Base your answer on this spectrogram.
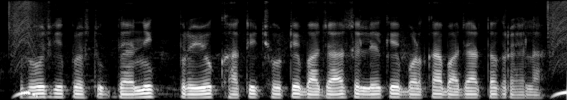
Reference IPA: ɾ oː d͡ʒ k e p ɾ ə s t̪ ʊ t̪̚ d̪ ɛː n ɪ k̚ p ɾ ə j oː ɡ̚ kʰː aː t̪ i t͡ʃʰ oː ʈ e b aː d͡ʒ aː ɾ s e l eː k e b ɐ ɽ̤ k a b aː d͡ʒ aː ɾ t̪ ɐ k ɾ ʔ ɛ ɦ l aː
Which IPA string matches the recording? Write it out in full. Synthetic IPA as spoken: ɾ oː d͡ʒ k e p ɾ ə s t̪ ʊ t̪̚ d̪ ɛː n ɪ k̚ p ɾ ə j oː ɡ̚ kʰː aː t̪ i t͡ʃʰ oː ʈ e b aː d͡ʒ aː ɾ s e l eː k e b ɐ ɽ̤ k a b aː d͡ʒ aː ɾ t̪ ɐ k ɾ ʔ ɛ ɦ l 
